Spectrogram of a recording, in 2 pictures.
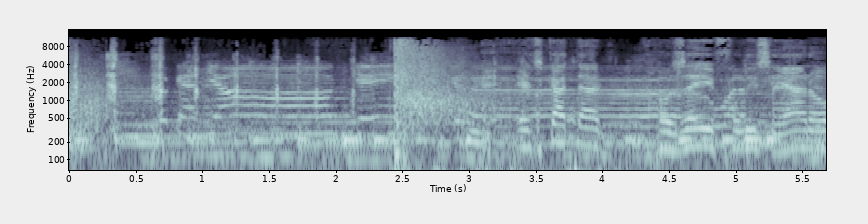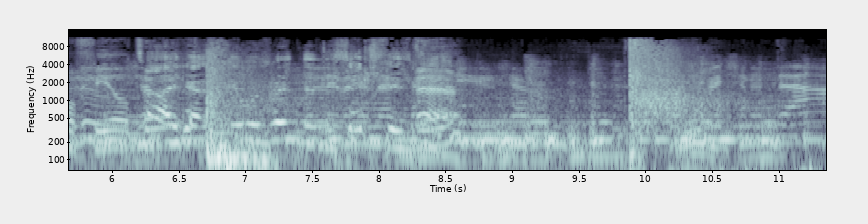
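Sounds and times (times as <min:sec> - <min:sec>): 
laughter: 0:00.0 - 0:08.6
recorded music with steady tones: 0:00.0 - 0:11.3
loud sharp gunshot sound effect: 0:02.4 - 0:03.1, 0:06.7 - 0:07.3, 0:09.9 - 0:10.6
speech: 0:03.4 - 0:09.2.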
